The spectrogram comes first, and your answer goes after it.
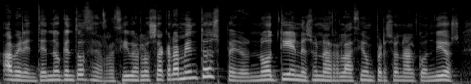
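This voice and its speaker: A woman's voice: medium pitch, fairly quick, soft background music. A woman hosting an interview show, welcoming her guest and asking guiding questions. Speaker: show host.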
